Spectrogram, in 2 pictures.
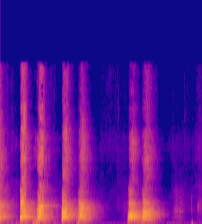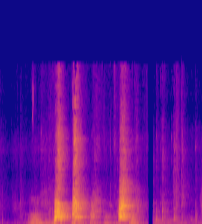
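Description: Small white spitz-type dog barking in short, sharp barks: a quick run of about five at first, two more about a second later, then another three after a pause.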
